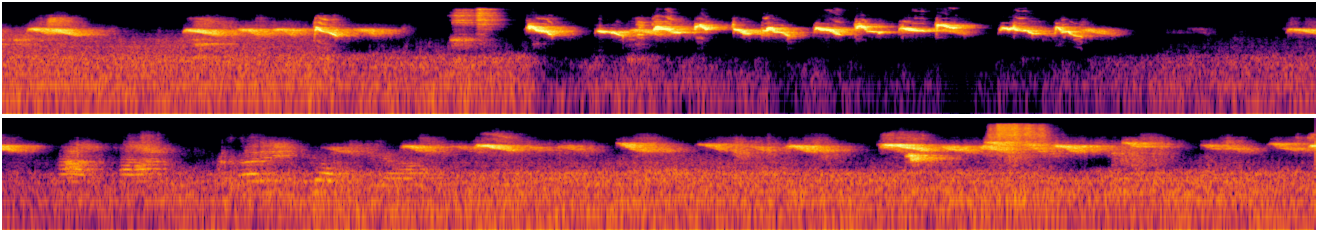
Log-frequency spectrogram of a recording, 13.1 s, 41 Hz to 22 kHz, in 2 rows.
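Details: Singing cage-kept Oriental white-eye recorded 5 May 2022, long stretches of high rapid twitters and slurred whistles, a loud energetic burst mid-way, then a brief lull before more twittering; a low hum and some clicks beneath.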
